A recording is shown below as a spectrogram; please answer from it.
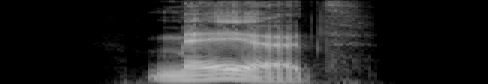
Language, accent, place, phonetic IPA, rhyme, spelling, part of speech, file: German, Germany, Berlin, [ˈmɛːət], -ɛːət, mähet, verb, De-mähet.ogg
- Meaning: second-person plural subjunctive I of mähen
